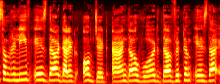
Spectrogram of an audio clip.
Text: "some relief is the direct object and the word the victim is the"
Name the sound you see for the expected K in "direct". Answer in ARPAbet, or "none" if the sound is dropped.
K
